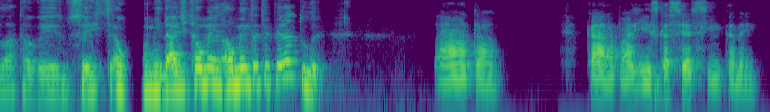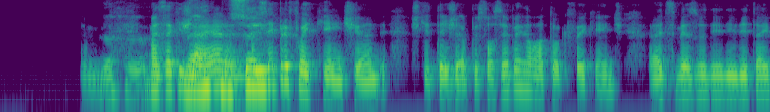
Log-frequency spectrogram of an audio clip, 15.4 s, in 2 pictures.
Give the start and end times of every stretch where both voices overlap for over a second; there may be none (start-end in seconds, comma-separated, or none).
9.2-10.5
